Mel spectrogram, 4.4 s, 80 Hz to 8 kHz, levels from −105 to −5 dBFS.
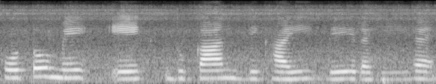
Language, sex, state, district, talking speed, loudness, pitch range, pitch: Hindi, female, Maharashtra, Gondia, 110 wpm, -18 LUFS, 210-230 Hz, 215 Hz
